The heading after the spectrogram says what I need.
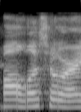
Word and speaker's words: Molitor: Did I pronounce that correctly? Molitor, yeah, close enough.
